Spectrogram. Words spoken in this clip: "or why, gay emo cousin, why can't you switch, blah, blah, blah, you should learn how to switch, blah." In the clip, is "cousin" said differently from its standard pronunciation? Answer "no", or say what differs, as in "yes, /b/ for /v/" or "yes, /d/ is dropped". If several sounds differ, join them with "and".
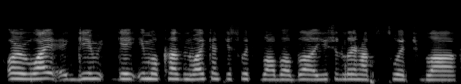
no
